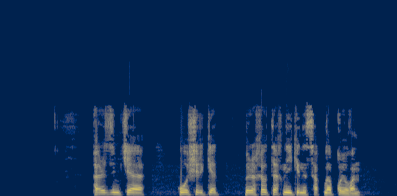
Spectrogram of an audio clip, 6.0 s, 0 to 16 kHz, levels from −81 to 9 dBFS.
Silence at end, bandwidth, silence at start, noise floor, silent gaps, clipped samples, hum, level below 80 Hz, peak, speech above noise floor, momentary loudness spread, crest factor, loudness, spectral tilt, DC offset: 0.6 s; 7.8 kHz; 1.4 s; -86 dBFS; none; under 0.1%; none; -58 dBFS; 0 dBFS; 74 dB; 11 LU; 14 dB; -13 LUFS; -4.5 dB/octave; under 0.1%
